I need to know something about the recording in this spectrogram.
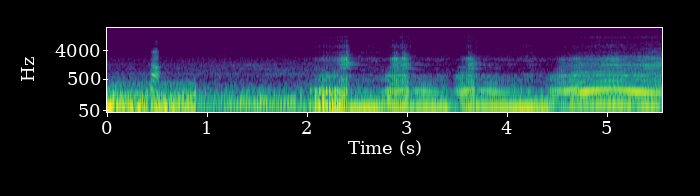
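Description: A car exhaust burbles and rumbles close by outdoors.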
